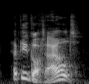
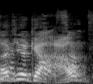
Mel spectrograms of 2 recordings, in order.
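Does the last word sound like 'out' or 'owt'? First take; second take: out; owt. First: The last word sounds like standard 'out'. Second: The last word sounds like dialect 'owt'. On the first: It asks whether someone was released from prison. The speaker calls it wrong. "you're making it sound like, have you got out of prison?" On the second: It asks whether someone has anything, such as drugs. The speaker calls it right.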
